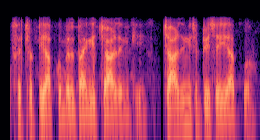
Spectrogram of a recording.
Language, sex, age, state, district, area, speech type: Urdu, male, 30-45, Uttar Pradesh, Aligarh, rural, conversation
